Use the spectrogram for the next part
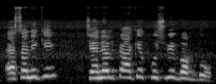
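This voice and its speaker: A woman who comments in online videos launches an unscripted, indignant tirade, scolding her opponents and confronting them with rhetorical questions and repeated phrases. Her voice sits high and she speaks a little fast. Steady background noise runs under the recording.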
